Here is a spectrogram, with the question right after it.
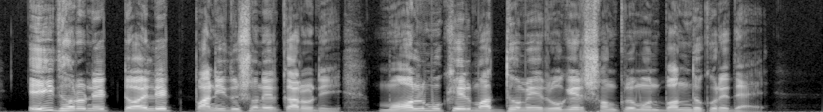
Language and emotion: Bengali, neutral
